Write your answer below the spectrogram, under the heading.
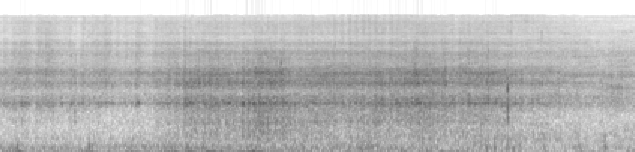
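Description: Skis sliding and scraping over groomed snow, a steady hiss that swells in the middle and eases toward the end, with one short click near the end.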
